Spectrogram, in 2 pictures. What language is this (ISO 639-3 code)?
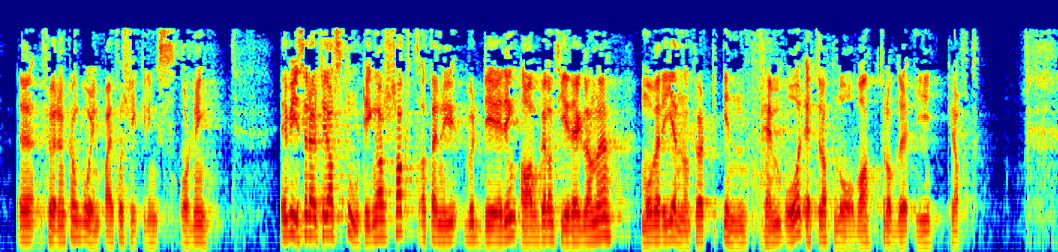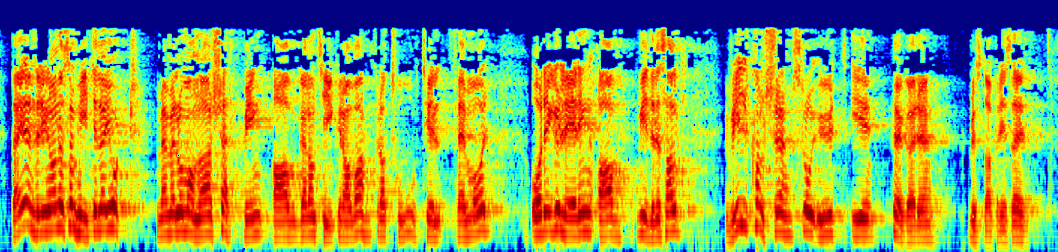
nno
